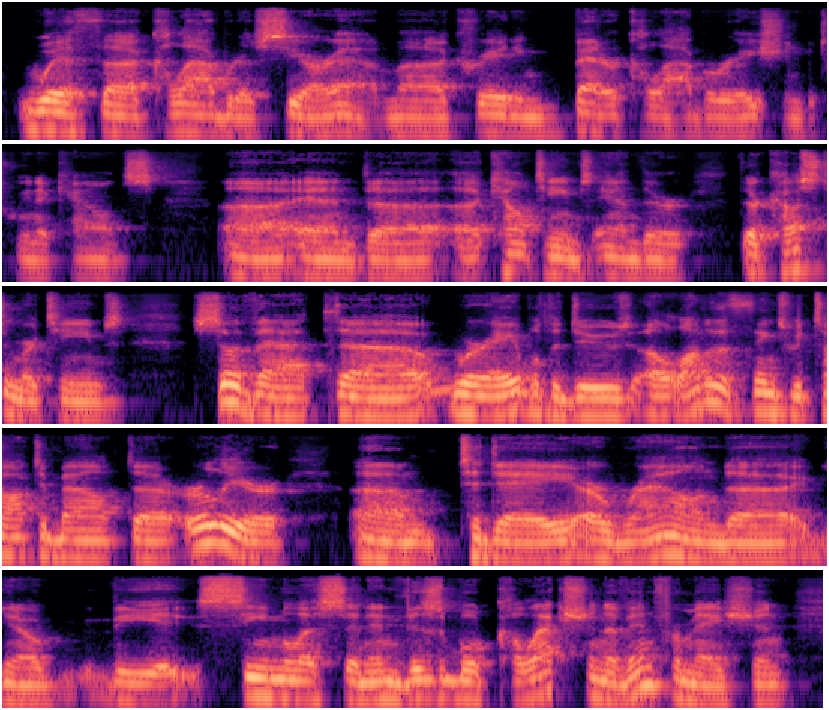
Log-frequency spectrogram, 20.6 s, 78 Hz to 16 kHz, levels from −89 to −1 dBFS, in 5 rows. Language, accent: English, American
